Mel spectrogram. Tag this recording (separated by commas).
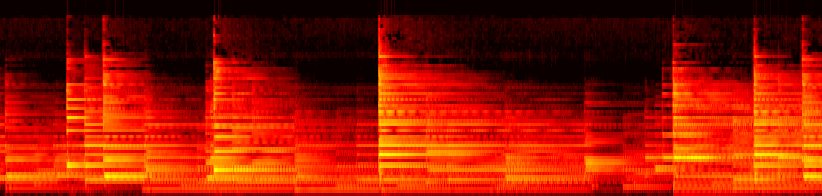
Tender music, Music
